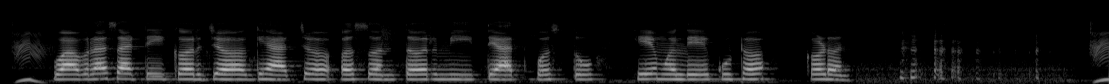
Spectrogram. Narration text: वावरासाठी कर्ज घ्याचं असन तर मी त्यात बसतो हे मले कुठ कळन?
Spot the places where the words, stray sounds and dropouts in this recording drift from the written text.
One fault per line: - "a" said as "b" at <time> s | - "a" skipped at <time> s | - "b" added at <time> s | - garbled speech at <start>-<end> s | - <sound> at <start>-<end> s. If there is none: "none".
- laugh at 9.0-10.5 s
